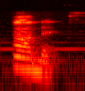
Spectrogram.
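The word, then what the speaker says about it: Kamex: your character's name again comics comics like comic let x okay yes k-a-m-e-x alrighty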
